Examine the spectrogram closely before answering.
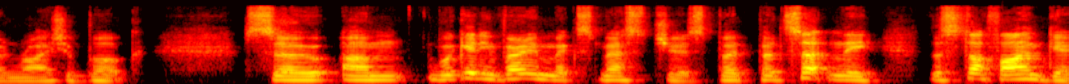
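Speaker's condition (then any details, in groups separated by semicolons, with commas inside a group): No condition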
